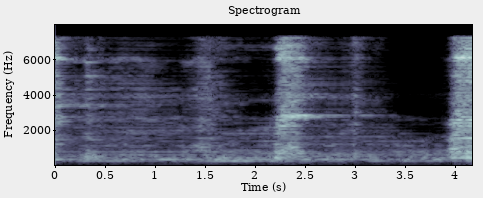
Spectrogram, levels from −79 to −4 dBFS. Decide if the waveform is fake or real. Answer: fake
